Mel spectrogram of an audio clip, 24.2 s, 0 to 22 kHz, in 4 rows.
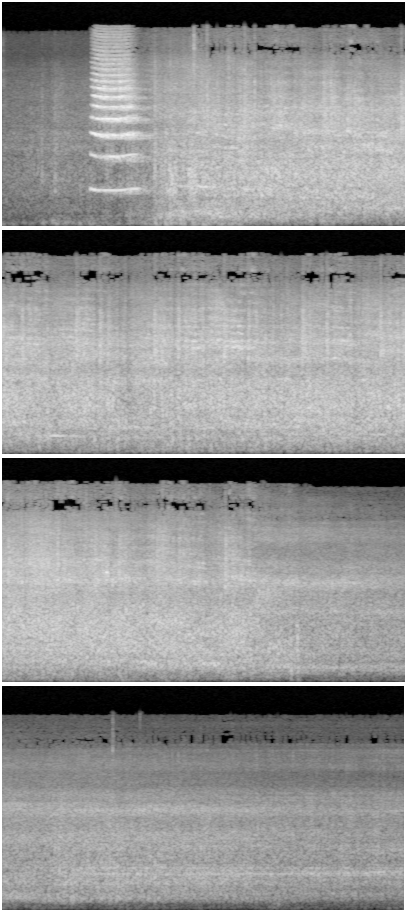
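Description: Rhaetian Railway Ge 4/4 III electric locomotive sounds one short horn blast as it approaches. The locomotive and its mixed train of passenger coaches and freight wagons then pass close by, the wheels clacking rapidly. The noise fades away over the last several seconds as the train recedes.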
